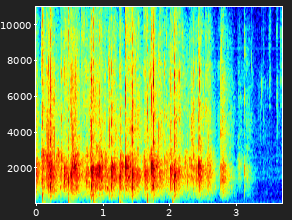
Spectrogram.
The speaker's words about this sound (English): He's also a veteran of the U.S. Army, and just give a round of applause to our panelists for being here.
